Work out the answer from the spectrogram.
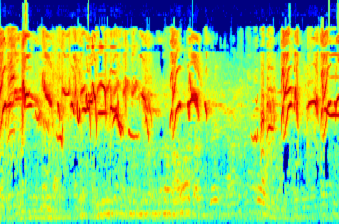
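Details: Kacer, the Oriental magpie-robin, in a 'tembakan rapat' training song for caged birds: a dense torrent of loud, varied whistles and twisting slurred notes, a brief lull, then the rapid-fire phrases resume.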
